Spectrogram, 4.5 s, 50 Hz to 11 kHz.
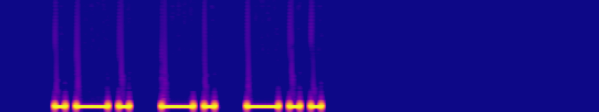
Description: Morse code, heard as a keyed tone, about 15 wpm, 700 Hz. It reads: RND
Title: USA Call Sign Postfixes - 3 Letters 15wpm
